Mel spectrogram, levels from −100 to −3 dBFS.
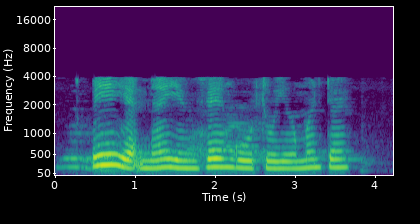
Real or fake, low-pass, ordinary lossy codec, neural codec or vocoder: real; 7.2 kHz; AAC, 16 kbps; none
